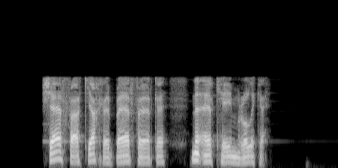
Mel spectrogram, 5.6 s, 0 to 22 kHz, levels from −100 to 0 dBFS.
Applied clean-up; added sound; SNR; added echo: neural mask model DeepFilterNet 3.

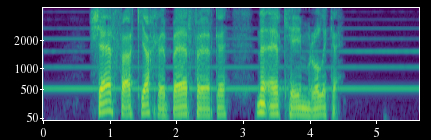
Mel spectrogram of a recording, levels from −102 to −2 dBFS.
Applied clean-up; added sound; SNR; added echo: none; Wind instrument, woodwind instrument; 18 dB; none.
